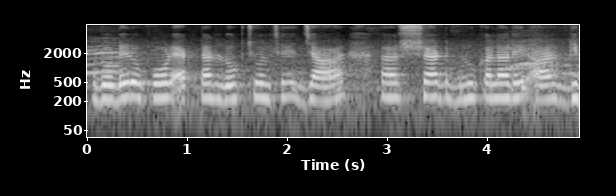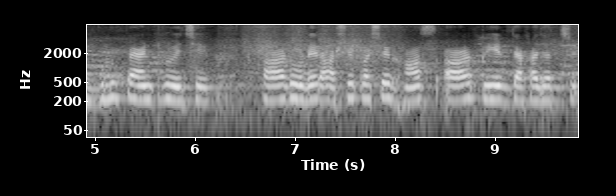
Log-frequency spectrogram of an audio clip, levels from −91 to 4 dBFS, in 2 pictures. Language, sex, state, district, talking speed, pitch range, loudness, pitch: Bengali, female, West Bengal, Malda, 140 wpm, 210-235 Hz, -14 LUFS, 220 Hz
